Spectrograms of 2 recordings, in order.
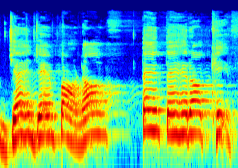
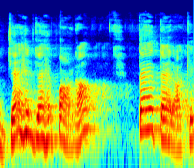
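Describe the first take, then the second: First: Slow, ਜਹ ਜਹ as nasal ਜੈ ਜੈ; old pronunciation. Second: Slow, ਜਹ ਜਹ spelled out as written; modern pronunciation. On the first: Teacher reciting in the traditional pronunciation. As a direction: chant ਜਹ ਜਹ the traditional way, slowly. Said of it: "ਪੁਰਾਤਨ ਜਿਹੜਾ ਉਚਾਰਨ". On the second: Teacher showing the new scholars' pronunciation, slowly. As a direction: read ਜਹ ਜਹ ਭਾਣਾ slowly, clear modern sounds. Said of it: "ਉਹ ਉਚਾਰਨ ਕਰ ਰਿਹਾ ਜੀ". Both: Shown as a demonstration.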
